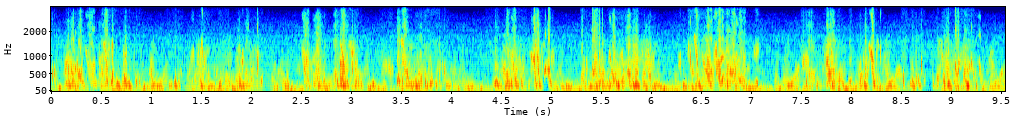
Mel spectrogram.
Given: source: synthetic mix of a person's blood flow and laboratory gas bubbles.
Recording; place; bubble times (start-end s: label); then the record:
Doppler ultrasound of blood flow; precordium
0.00-0.08 s: bubbles
0.11-0.93 s: bubbles
1.15-1.32 s: bubbles
1.39-2.14 s: bubbles
2.47-2.77 s: bubbles
2.81-3.15 s: bubbles
3.27-4.05 s: bubbles
4.34-5.05 s: bubbles
5.28-6.10 s: bubbles
6.21-7.10 s: bubbles
7.49-8.33 s: bubbles
8.49-9.33 s: bubbles
From the record:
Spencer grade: 4 (maximum detectable bubble signal sounding continuously throughout systole and diastole of every cardiac period, and overriding the amplitude of the normal cardiac signals); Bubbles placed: only in the low amplitude regions of the cardiac cycle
